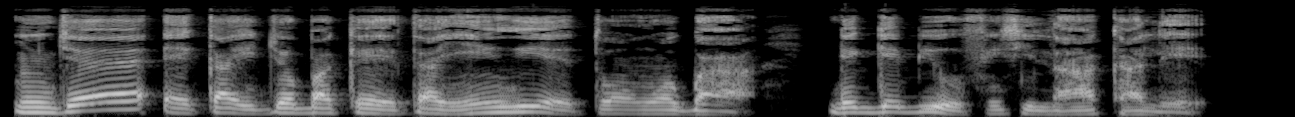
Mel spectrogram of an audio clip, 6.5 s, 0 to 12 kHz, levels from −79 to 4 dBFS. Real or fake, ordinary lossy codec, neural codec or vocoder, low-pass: real; MP3, 48 kbps; none; 10.8 kHz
